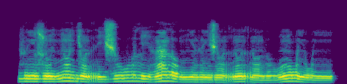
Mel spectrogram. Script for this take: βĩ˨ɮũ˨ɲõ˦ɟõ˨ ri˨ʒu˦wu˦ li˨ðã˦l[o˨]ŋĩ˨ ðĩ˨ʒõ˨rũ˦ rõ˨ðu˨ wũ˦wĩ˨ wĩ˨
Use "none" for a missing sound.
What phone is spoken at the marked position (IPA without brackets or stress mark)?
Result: o˨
